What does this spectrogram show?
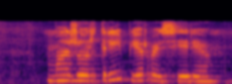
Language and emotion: Russian, neutral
